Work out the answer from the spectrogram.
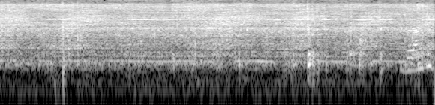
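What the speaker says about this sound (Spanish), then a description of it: "Comenzamos a batir." Electric hand mixer beating vanilla cake batter with a spoonful of vanilla and lemon zest, a steady whirring motor drone held close and loud throughout with slight scraping variations.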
